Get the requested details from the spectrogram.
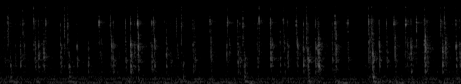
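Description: Fingertips of both hands type rapidly on a retro typewriter-style mechanical keyboard with round plastic keycaps and a metal-looking frame. Fast, bright, clicky keystrokes follow one another closely with very short decay, forming a steady clatter.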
